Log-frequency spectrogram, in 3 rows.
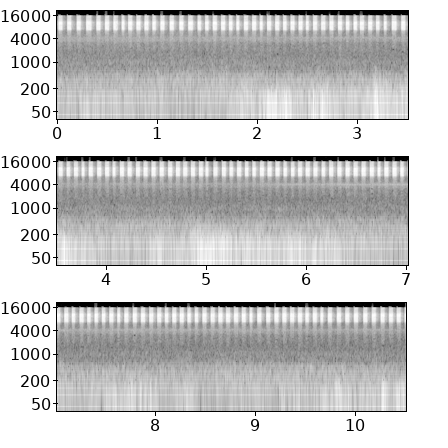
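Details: Diceroprocta vitripennis cicada at Sand Hills State Park, Kansas, calling in the evening of July 20, 2014. Sustained high buzzing made of rapid, even pulses continues throughout, accompanied by intermittent low-frequency gusts of noise.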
